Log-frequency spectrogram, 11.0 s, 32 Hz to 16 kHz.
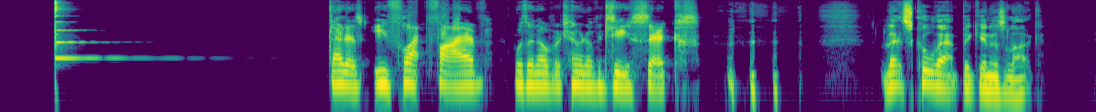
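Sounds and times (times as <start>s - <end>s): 
wine glass struck and ringing at E flat 5 with G6 overtone: 0.6s - 2.4s
speech: 3.3s - 7.9s, 8.8s - 10.5s
laughter: 7.3s - 8.1s.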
